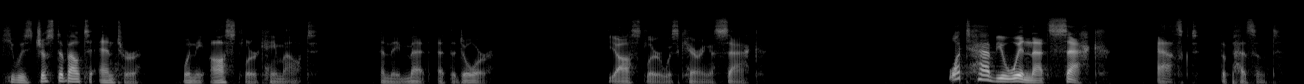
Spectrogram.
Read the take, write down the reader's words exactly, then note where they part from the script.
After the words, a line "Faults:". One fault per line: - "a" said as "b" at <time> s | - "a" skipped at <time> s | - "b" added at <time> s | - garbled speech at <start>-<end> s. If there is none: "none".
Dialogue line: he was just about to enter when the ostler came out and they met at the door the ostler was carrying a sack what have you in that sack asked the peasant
he was just about to enter when the ostler came out and they met at the door the ostler was carrying a sack what have you in that sack asked the peasant
Faults:
none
